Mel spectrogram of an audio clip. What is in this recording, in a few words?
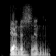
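"benison", American English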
